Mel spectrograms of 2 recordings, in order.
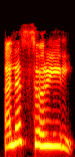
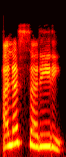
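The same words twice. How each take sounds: First: Very slow "अलस सरीरी", s doubled, no l; direct reading. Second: Slow "अलस सरीरी" with the l merged into a doubled s; lam not sounded. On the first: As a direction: drag out "अलस सरीरी", l melted into s. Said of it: "direct पढ़ रही हूँ मैं". (बहुत धीरे "अलस सरीरी", लाम ग़ायब) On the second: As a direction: say "अलस सरीरी" slowly, no separate l. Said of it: "अब लाम क्यों नहीं पढ़ रही हूँ?". ("अलस सरीरी" में लाम न पढ़ें, स दोहरा) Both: Shown as a demonstration.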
